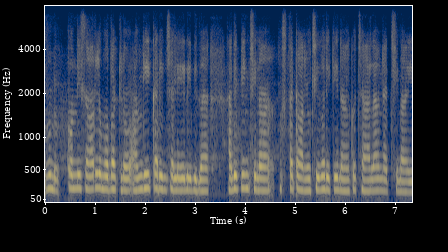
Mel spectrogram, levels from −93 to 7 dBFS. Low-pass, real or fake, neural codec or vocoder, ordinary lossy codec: 7.2 kHz; fake; codec, 24 kHz, 1 kbps, SNAC; Opus, 16 kbps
